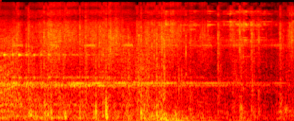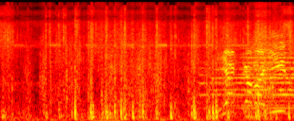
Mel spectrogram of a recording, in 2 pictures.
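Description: Horse hooves clip-clop steadily on a dirt trail in the Western video game Red Dead Redemption, close and continuous beneath game voices and ambient background sound.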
